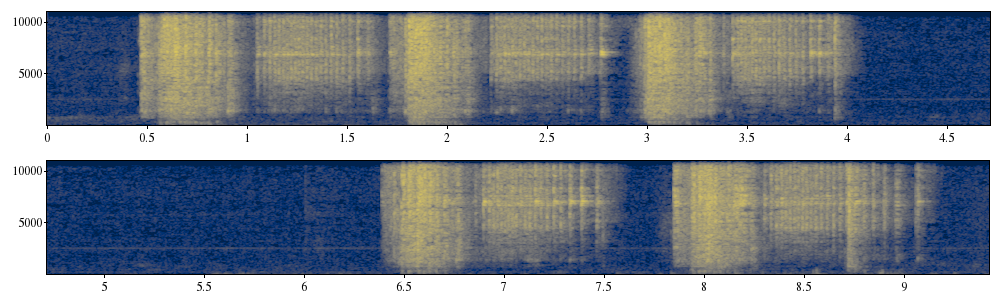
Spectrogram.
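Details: Craftsman two-stroke weedeater, stored after six months' use and stopped running, primed with choke on: repeated second-long pull-cord rattles with pauses, engine never catching; hard starting.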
